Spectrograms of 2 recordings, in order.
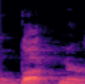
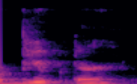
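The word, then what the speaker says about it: Büchner: what we use is called a buckner funnel or buchner depending on who pronounces it and it's just a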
